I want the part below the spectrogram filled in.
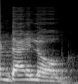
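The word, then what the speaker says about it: dialogue: इसके अलावा डायलॉग, डायलॉग, डायलॉग, यहाँ पे क्या है? यहाँ पे यू जो है ये साइलेंट है, ठीक है।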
